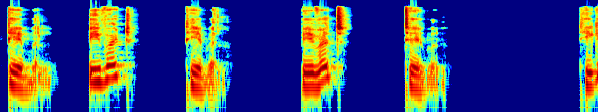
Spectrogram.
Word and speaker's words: pivot: पिवेट table इसे बोला जाता है। पिवॉट टेबल नहीं है। पिवेट पिवट पिवेट होता है। पिवेटल पॉइंट होता है ना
